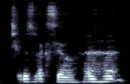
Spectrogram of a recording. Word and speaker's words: James McSill: James, eu pronunciei corretamente o seu nome, James Maxill? James Maxill, Ele é de origem escocesa.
